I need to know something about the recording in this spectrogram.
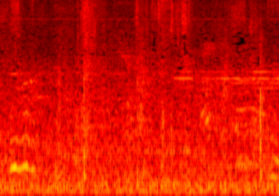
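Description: Footsteps on stone paving: sharp taps about every half second, over a faint murmur of voices.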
